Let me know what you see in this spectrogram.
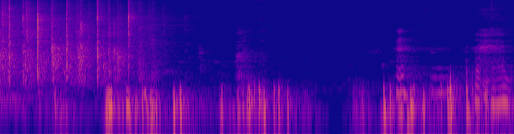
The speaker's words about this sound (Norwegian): Så Haugesund kommune, de fortjener applaus. Ja.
